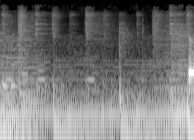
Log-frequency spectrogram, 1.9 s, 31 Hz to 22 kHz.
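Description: A single loud phone keypad tone beeps sharply at the very end as the 5 key is pressed to leave a callback number, after nearly two seconds of low, steady background hum with no talking.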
